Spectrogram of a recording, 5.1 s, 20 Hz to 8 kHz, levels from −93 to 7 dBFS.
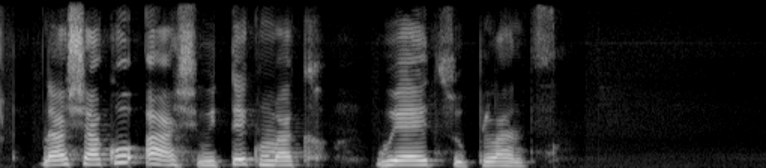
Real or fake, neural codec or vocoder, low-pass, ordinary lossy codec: real; none; none; none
